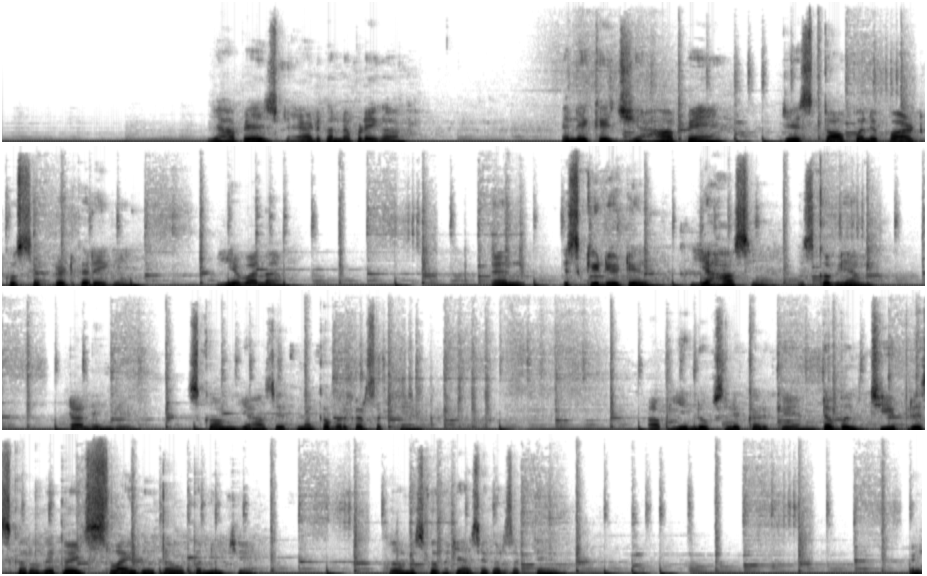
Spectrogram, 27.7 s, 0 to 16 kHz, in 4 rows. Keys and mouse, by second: 1.0-2.2 middle drag, 2.8 shift+middle click, 3.8 ctrl+r, 7.7 middle click, 9.7 click, 12.8 click, 13.3 ctrl+r, 17.0 click, 20.0 middle click, 20.9 g, 24.1 middle click, 26.8 middle click.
